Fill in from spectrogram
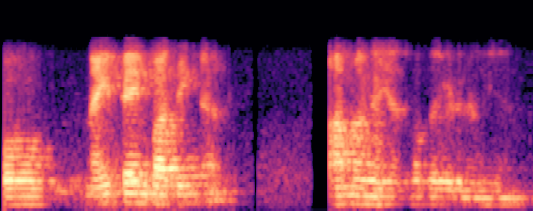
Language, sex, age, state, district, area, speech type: Tamil, male, 18-30, Tamil Nadu, Erode, rural, conversation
